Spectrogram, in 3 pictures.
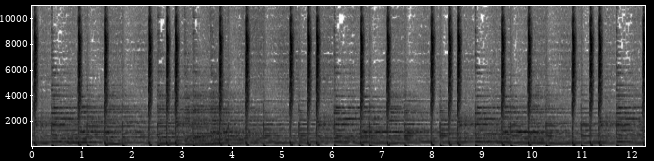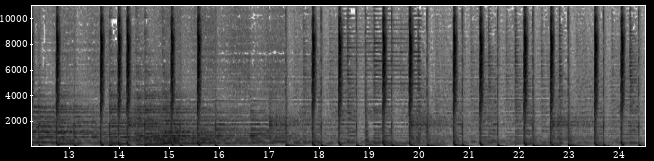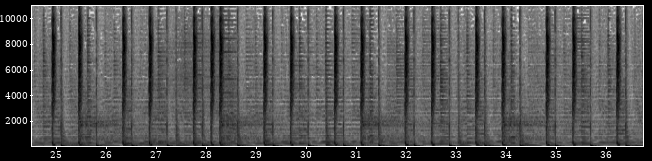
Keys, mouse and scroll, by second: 0.0 click, 0.7-3.4 middle drag, 3.8 middle click, 5.0-7.9 middle drag, 8.8-14.4 middle drag, 14.9-17.5 middle drag, 18.1 z, 18.6-20.0 middle drag, 20.5 middle click, 21.7-24.4 middle drag, 25.3-27.0 middle drag, 27.6 middle click, 28.6 z, 29.5 shift+middle click, 30.0-32.8 middle drag, 33.4 shift+middle click, 33.8 middle click, 34.6 middle click.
